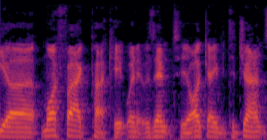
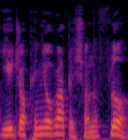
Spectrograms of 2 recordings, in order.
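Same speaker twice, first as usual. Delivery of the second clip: plain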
